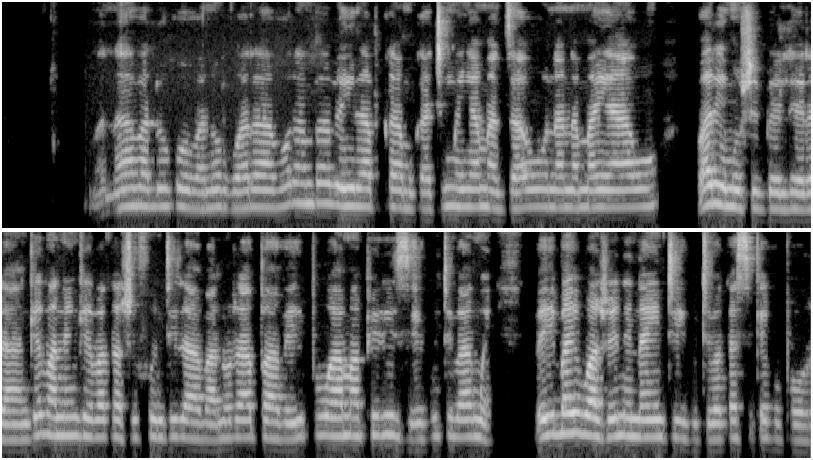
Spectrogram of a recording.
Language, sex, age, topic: Ndau, female, 36-49, health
